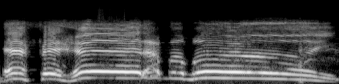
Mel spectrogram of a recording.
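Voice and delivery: slow desperate yell of his own name to mom; full shout. Retold or imitated. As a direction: stretch and yell every syllable. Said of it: "Eu falei assim".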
